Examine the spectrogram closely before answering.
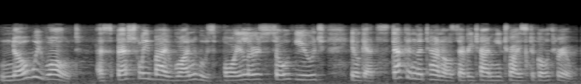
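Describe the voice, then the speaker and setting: A woman's voice: medium pitch, moderate pace, hardly any pauses, bright, forceful tone, a little hiss or hum. A woman voicing a proper, disapproving old female railway coach in a cartoon, prim and reproving. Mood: indignant. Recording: dull lo-fi microphone.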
